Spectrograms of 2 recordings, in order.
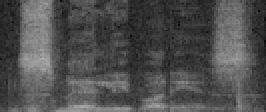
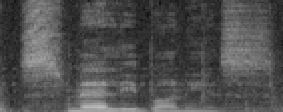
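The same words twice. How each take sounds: First: Breathy whisper of the words "Smelly bunnies". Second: Said in the usual way. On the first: Acted. Repeating the phrase, whispered.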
